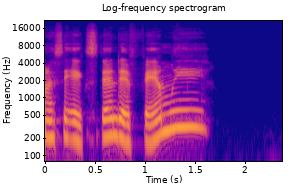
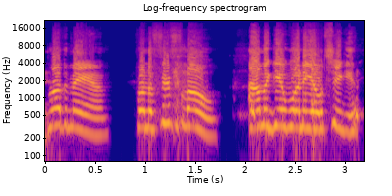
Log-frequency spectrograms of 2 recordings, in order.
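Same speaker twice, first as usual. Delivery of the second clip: swaggering neighbor; 7 semitones higher than usual. Pretend. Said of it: "how would I have to say it".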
